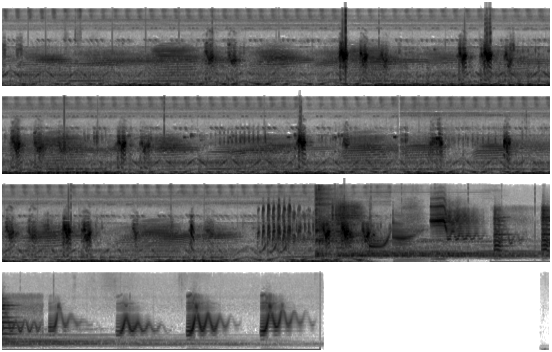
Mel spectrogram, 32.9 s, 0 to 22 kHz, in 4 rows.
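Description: Electronic sci-fi music and sound effects for a time-travel journey: a run of warbling, wobbling tones over a pulsing bass. About 22 seconds in the bass drops away, leaving a held chord with a series of chime-like notes that fade out and stop just before the end.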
